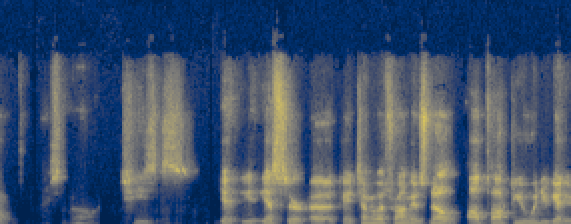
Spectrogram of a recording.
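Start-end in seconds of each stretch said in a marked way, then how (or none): 4.3-5.7 put-on aged-sounding voice. Retelling what an official told the speaker on a call, summoning him to an office. Old postmaster voice. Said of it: "I'm going to try and do the voice".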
